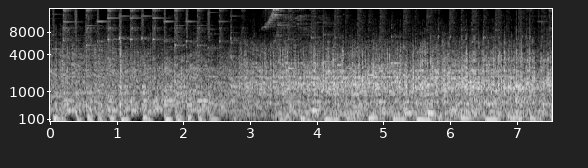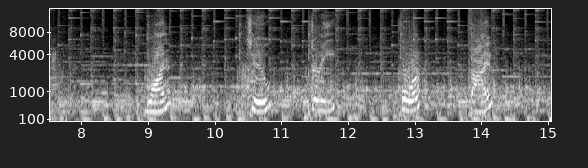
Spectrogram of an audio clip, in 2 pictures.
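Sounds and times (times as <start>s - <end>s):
marbles rolling on toy tracks: 0.0s - 15.0s.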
